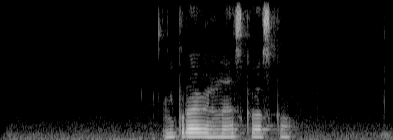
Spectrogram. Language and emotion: Russian, neutral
